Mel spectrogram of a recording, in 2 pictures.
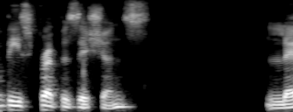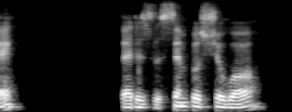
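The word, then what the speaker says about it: לְ: So we can call these prepositions le, that is the simple schwa, is underneath it, and it is pronounced like the e in because or au revoir.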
